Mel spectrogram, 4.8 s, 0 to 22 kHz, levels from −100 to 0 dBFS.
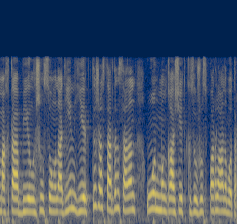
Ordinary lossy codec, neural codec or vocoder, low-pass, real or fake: none; none; none; real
